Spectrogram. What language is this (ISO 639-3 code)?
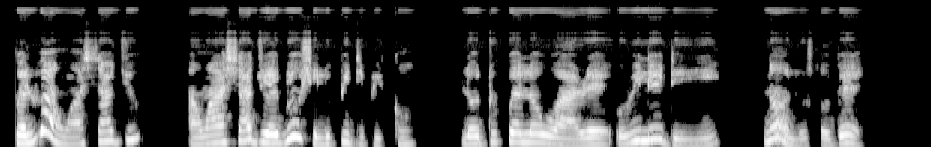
yor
